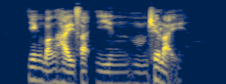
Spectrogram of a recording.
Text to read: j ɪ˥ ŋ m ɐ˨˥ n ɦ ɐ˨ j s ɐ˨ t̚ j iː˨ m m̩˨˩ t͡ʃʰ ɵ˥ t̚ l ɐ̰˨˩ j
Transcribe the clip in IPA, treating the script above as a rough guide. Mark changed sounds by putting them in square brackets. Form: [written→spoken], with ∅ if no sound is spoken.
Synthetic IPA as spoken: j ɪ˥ ŋ m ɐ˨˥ n ɦ ɐ˨ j s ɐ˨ t̚ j iː˨ [m→n] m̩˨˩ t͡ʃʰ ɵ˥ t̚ l ɐ̰˨˩ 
